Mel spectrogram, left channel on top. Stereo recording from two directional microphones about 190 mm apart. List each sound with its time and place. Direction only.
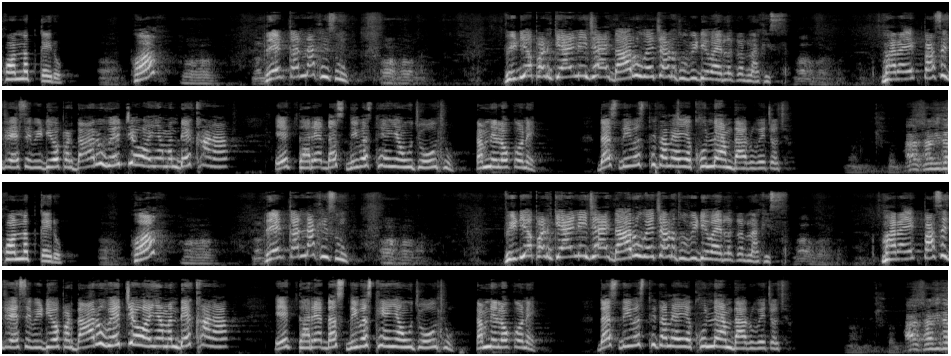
0.0 s a woman's voice: 20° right (ahead or behind)
2.6 s a woman's voice: 15° right (ahead or behind)
3.8 s speech: 20° left (ahead or behind)
4.9 s a woman's voice: 20° right (ahead or behind); by 11.3 s 40° right (ahead or behind)
11.3 s a woman's voice: 15° right (ahead or behind)
12.1 s a woman's voice: 30° right (ahead or behind)
13.3 s a woman's voice: 20° right (ahead or behind); by 14.8 s centre (ahead or behind)
15.6 s a woman's voice: 25° right (ahead or behind)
